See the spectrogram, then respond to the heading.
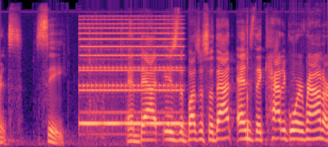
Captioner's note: bell buzzes; buzzer dings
